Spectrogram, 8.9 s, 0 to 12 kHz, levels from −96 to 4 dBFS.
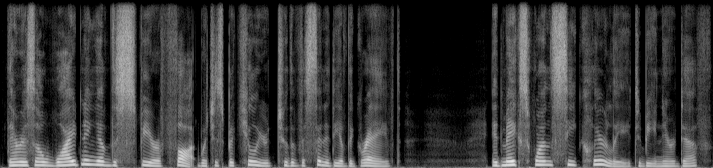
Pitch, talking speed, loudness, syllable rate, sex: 210 Hz, 180 wpm, -20 LUFS, 5.4 syllables/s, female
